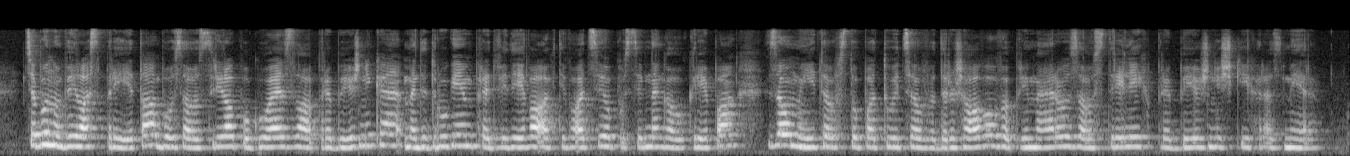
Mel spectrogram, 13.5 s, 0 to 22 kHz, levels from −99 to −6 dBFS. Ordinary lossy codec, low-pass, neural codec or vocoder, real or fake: none; 9.9 kHz; none; real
